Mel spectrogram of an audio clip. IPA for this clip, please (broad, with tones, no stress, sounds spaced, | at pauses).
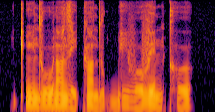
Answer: kʼ ĩ˦ d uː˦ ɾ ã˦ z i˨ k ã˦ d u˨ ɡ͡b i˦ β o˦ v e˦ n kʰ ʊ˦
